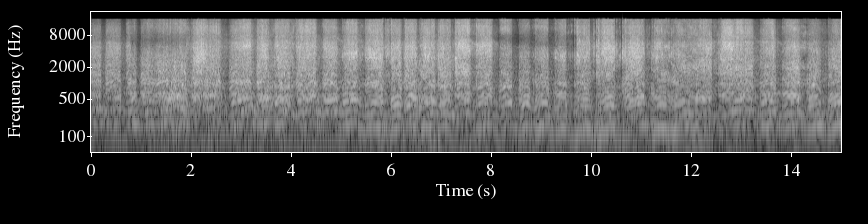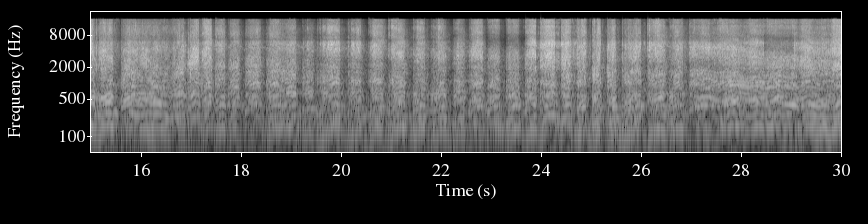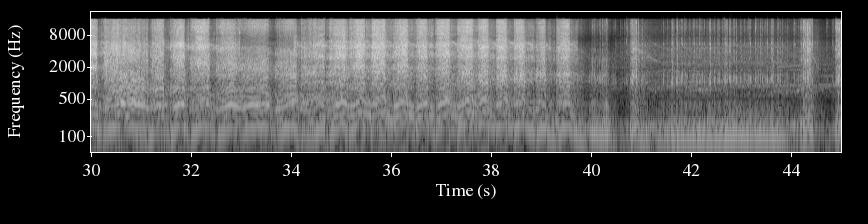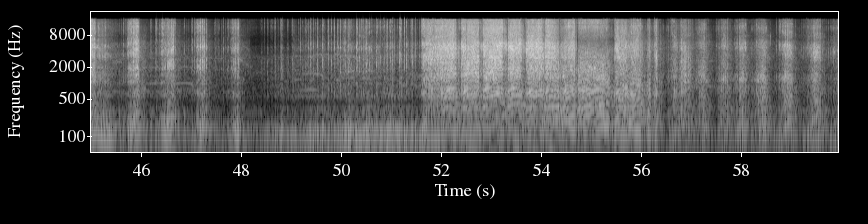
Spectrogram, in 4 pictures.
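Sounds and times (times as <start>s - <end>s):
engine revving in pulses: 0.0s - 48.8s, 50.2s - 59.9s
engine idling: 41.1s - 51.7s.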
